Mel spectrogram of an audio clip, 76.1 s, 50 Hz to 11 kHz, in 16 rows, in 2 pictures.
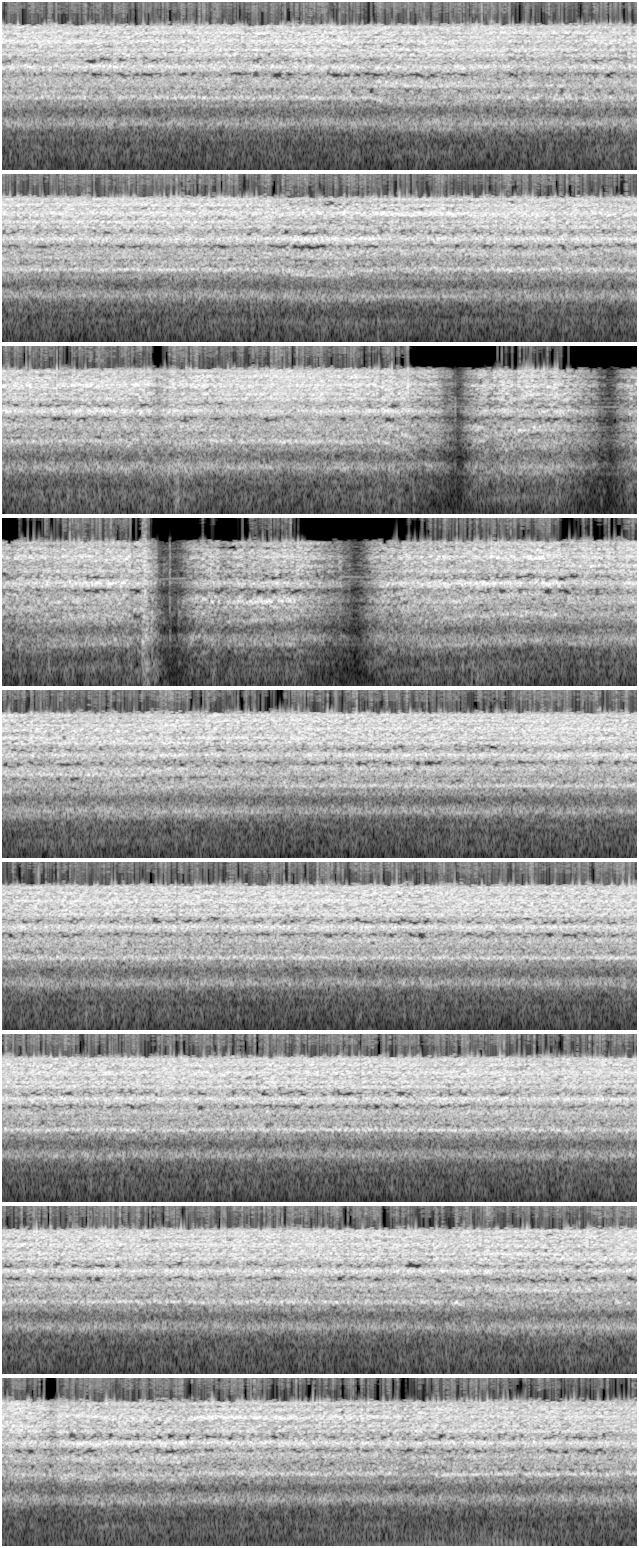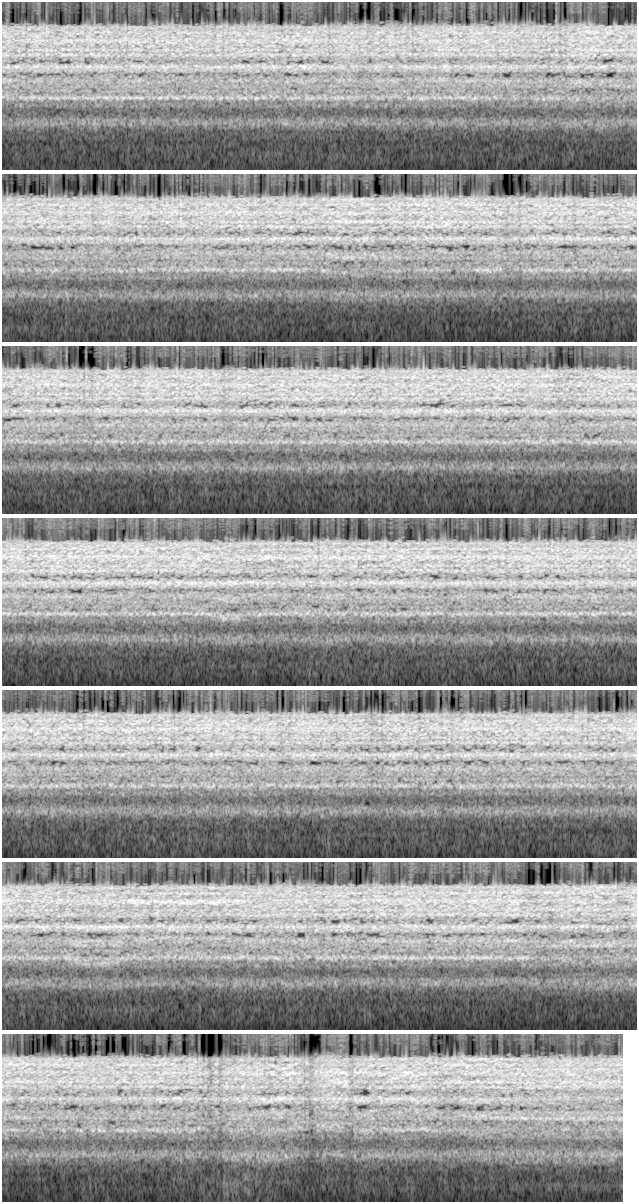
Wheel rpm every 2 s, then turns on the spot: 230, 230, 230, 230, 230, 230, 140, 130, 130, 210, 230, 230, 230, 230, 230, 230, 230, 230, 230, 220, 230, 230, 240, 230, 230, 230, 230, 230, 230, 230, 230, 230, 230, 230, 230, 230, 230, 220.
none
